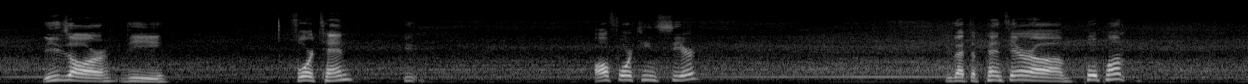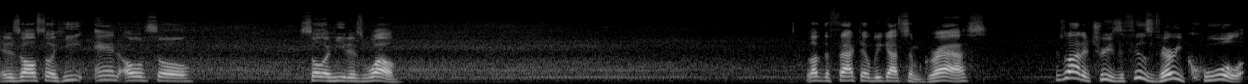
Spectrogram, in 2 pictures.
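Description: At 17.9 s, compressed frames are skipped. One stretch of the encoded stream never reaches the output, so the audio jumps ahead by about 20 ms, which fits a single lost frame.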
